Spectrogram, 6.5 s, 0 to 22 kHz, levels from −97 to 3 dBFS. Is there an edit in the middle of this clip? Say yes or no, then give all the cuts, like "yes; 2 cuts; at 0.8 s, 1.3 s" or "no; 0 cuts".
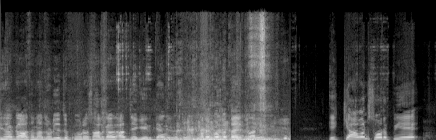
yes; 1 cut; at 4.3 s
